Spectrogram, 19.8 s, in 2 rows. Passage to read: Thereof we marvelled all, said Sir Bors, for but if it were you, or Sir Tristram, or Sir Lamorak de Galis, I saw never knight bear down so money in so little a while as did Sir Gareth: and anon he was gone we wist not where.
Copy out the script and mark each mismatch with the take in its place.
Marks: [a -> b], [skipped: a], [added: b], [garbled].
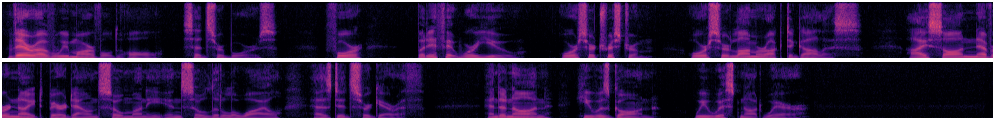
Thereof we marvelled all, said Sir Bors, for but if it were you, or Sir Tristram, or Sir Lamorak de Galis, I saw never knight bear down so money in so little a while as did Sir Gareth: and anon he was gone we wist not where.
